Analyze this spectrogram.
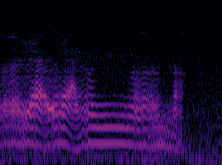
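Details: Tabby cat eating cheese, making varied sounds while enjoying every bite: a wavering, nasal, moaning vocalization lasting under two seconds, with a bending tone that dips and rises, indoors.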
